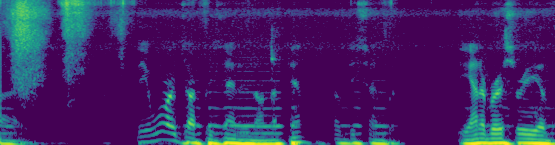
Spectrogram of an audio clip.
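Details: Simulated bilateral moderate-severe sensorineural hearing loss: male voice reading a passage, heard through the simulated right-ear loss, quiet but somewhat clearer than the female voice.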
